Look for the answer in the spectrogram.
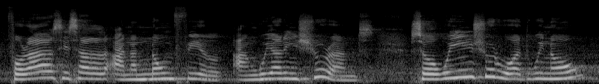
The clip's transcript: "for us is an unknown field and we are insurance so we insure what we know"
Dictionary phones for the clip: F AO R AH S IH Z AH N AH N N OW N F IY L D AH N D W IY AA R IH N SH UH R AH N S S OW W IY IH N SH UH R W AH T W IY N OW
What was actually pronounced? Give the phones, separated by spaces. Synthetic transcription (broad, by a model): F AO R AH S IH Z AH L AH N N OW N F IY L AH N W IY AA R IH N SH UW R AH N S S OW W IY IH N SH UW R W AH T W IY N OW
